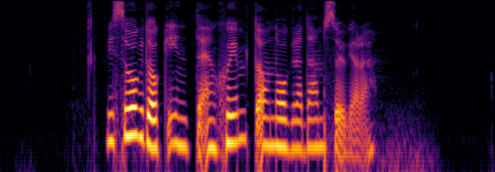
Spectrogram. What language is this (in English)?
Swedish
